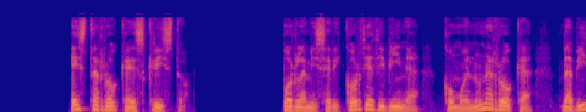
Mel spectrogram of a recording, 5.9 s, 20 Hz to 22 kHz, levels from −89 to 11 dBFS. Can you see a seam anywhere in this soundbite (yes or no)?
no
